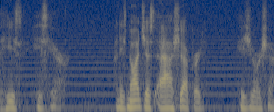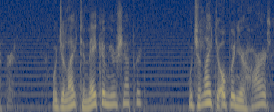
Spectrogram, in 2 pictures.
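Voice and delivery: softly reassuring bedside voice; gentle reassurance. Retold or imitated. Pastor at a dying woman's bedside, gentle reassurance. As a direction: speak softly, as if comforting someone afraid.

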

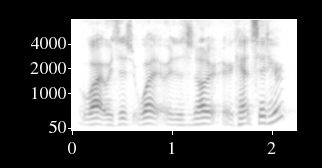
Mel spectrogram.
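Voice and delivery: a mild, meek protest; timid surprise. Retold or imitated. Visitor quietly startled by the usher.

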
